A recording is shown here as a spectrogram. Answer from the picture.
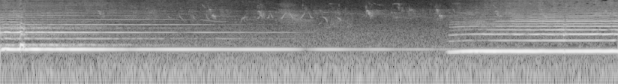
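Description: A wind instrument holding one long, reedy note that fades out about four seconds in, then a new, slightly lower note that comes in loud about six seconds in and is held.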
